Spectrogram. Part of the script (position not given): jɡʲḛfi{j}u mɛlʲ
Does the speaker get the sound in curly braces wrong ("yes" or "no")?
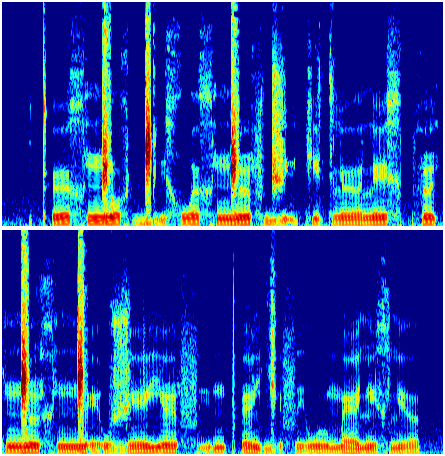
yes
